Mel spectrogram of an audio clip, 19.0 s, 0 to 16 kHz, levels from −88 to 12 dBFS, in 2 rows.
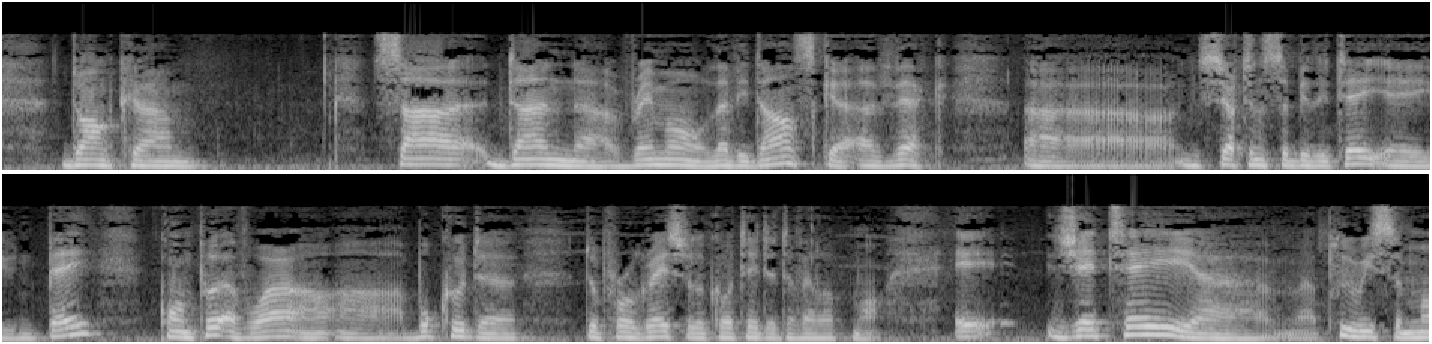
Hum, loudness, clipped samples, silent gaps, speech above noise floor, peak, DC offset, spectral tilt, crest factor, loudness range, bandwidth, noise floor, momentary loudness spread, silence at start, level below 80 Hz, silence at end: none; -13 LUFS; under 0.1%; none; 24 dB; 0 dBFS; under 0.1%; -5.5 dB/octave; 14 dB; 3 LU; 8 kHz; -37 dBFS; 13 LU; 0 s; -34 dBFS; 0 s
